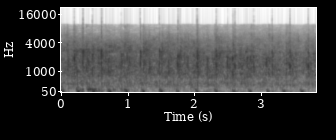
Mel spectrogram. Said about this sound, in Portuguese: Salva de palmas.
